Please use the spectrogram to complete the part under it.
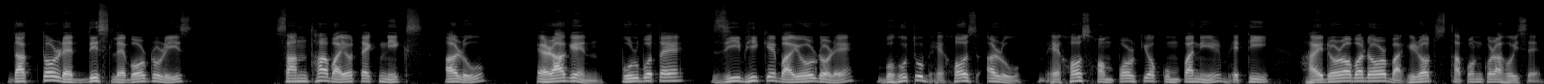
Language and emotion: Assamese, neutral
